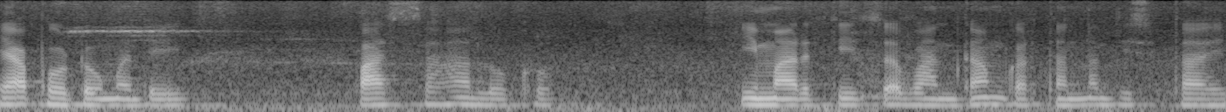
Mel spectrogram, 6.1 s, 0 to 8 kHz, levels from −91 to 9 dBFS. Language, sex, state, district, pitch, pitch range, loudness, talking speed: Marathi, male, Maharashtra, Pune, 125 Hz, 120-130 Hz, -21 LUFS, 110 wpm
